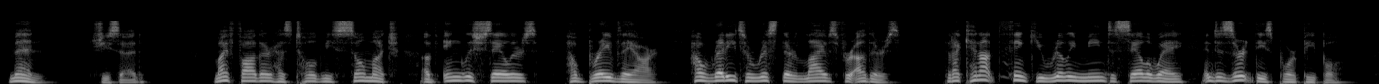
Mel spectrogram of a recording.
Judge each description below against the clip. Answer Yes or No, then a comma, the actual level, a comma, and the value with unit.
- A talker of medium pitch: Yes, medium, 150 Hz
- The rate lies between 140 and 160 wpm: No, average, 175 wpm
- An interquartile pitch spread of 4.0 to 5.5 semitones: Yes, average, 5.1 semitones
